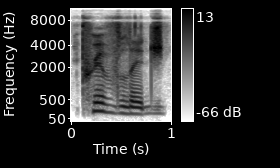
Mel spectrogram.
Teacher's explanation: You don't really hear the d at the end.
